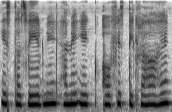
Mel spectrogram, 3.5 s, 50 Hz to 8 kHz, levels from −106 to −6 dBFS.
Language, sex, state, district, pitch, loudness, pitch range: Hindi, female, Uttar Pradesh, Lucknow, 260 Hz, -11 LUFS, 250-275 Hz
